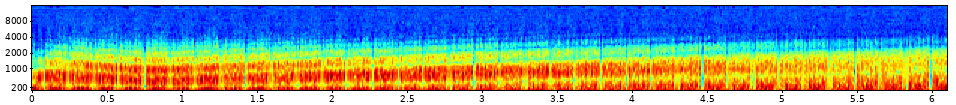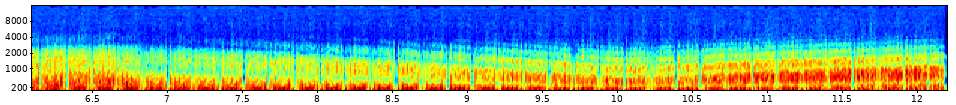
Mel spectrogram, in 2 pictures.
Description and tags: MOD TRUCK LONG D
Korg Polsix with a bad chip
bass, d, modulating, droning, reso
